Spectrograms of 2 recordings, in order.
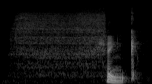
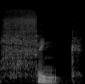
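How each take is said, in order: First: The word begins with a breathy th sound. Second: The word begins with an f sound. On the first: The speaker calls it right. "But it's think" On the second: The speaker calls it wrong. "It's not an F. Don't make that mistake"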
